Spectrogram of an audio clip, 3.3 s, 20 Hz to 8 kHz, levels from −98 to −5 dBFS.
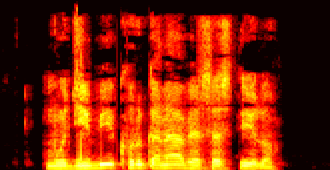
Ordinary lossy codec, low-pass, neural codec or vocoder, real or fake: AAC, 32 kbps; 7.2 kHz; none; real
